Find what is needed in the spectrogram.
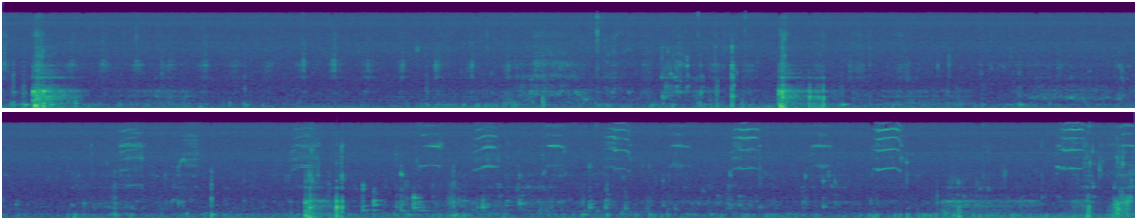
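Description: Underwater recording: a string of short, high manatee squeaks, repeating about every half second to a second through the second half, over a low rumble of water noise. A few loud knocks, about three, are heard: near the start, a third of the way through, and just before the squeaks.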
